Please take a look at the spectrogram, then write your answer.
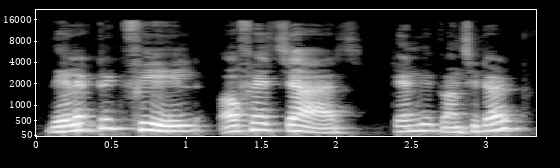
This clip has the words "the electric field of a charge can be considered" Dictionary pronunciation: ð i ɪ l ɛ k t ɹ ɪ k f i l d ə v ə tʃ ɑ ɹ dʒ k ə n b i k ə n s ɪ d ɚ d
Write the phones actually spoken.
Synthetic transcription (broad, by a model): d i ɪ l ɛ k t ɹ ɪ k f i l d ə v ə tʃ ɑ ɹ dʒ k ə n b i k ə n s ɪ d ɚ d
